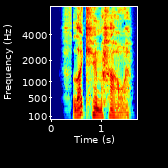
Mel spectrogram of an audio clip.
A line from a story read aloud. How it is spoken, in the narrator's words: the woman said, her tone taking a frostier turn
